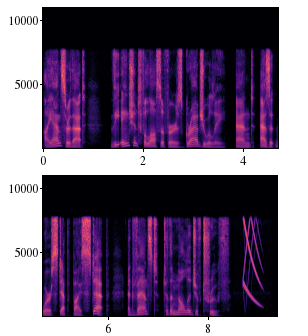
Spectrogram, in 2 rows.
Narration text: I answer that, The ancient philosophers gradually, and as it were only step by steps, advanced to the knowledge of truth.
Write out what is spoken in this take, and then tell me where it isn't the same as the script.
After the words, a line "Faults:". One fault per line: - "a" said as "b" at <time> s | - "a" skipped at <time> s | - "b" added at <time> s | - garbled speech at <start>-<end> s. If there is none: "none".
I answer that, The ancient philosophers gradually, and as it were step by step, advanced to the knowledge of truth.
Faults:
- "only" skipped at 4.9 s
- "steps" said as "step" at 5.5 s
